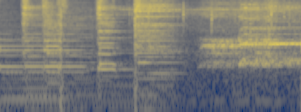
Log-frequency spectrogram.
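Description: A rooster crows loudly, a strained, harmonic call broken into a few segments that ends on a longer held note.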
